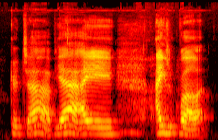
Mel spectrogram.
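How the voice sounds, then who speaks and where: A woman with a German accent. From Germany. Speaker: language teacher and content creator. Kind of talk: interview.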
